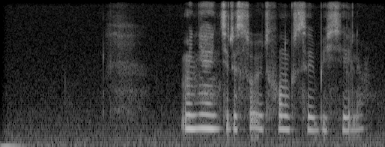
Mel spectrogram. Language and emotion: Russian, sad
